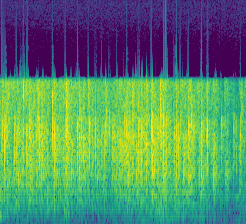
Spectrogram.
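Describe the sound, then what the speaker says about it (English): A panel discussion audience claps for the panel members at a career development event, giving a steady, moderately loud wash of many hands that holds for the full five seconds with no voices on top. "I would like all of you to give a big applause to all our panel members"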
